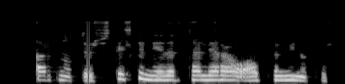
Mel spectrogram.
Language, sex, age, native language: Icelandic, female, 50-59, Icelandic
